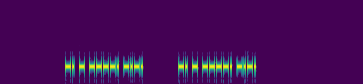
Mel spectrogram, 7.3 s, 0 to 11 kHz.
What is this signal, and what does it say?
Morse code, heard as a keyed tone, about 34 wpm, 700 Hz. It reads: NT9C NT9C
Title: USA Call Signs - 4 Characters - Repeated 2x - 35wpm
